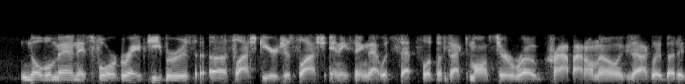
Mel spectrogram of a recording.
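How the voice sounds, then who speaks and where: Noticeable background noise sits behind a man speaking at a moderate pace in a monotone, flat intonation. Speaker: card game deck reviewer. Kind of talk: casual tutorial monologue. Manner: halting, with many fillers; casual, hesitant.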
